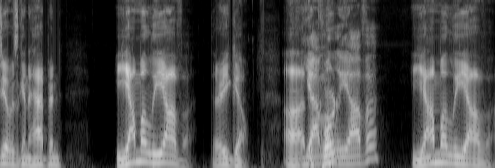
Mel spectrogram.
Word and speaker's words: Iamaleava: Iamaleava. There you go. Iamaleava? Iamaleava. I believe that's how you pronounce it.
